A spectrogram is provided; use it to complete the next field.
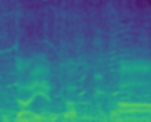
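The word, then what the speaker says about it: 大雁塔: here how do you say it in Chinese Da Yan Ta.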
